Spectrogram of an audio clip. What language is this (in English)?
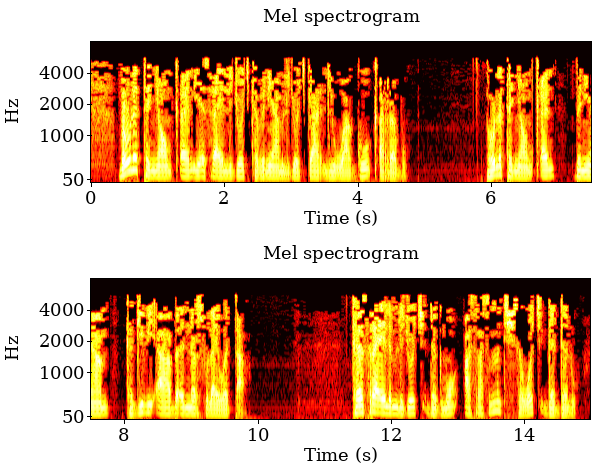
Amharic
